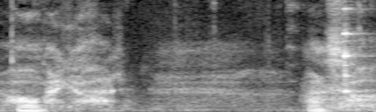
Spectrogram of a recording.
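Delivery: breathless unvoiced whisper; awed whisper. Real, not acted. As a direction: gasp it out in quiet awe. Overwhelmed by the first bite.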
